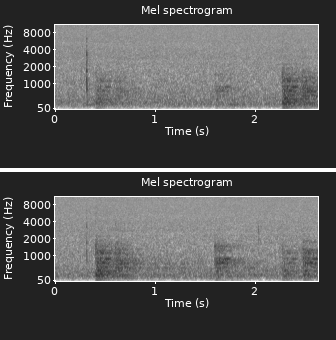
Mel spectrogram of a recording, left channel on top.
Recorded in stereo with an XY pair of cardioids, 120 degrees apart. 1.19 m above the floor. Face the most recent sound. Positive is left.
No sound to turn to.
